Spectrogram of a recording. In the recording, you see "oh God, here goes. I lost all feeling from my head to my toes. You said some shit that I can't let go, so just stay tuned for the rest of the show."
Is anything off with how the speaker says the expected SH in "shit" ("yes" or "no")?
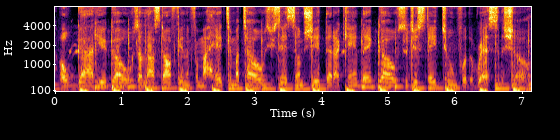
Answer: no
